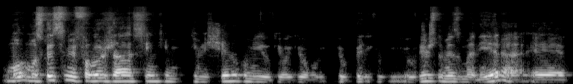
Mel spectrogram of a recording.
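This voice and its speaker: A man with a Brazilian accent hosting a casual conversation, speaking informally with halting, repeated phrasing. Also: medium pitch, warm tone, breathy edge, low-quality recording. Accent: Brazilian Portuguese. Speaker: host, immigration consultant.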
